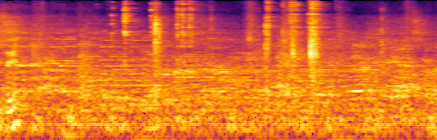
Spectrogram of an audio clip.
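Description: Half a dozen sharp clinks of cutlery and crockery, the loudest about three seconds in, over a steady bed of background music and voices.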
